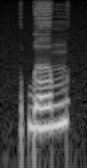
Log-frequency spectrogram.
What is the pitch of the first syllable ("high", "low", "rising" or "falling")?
rising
